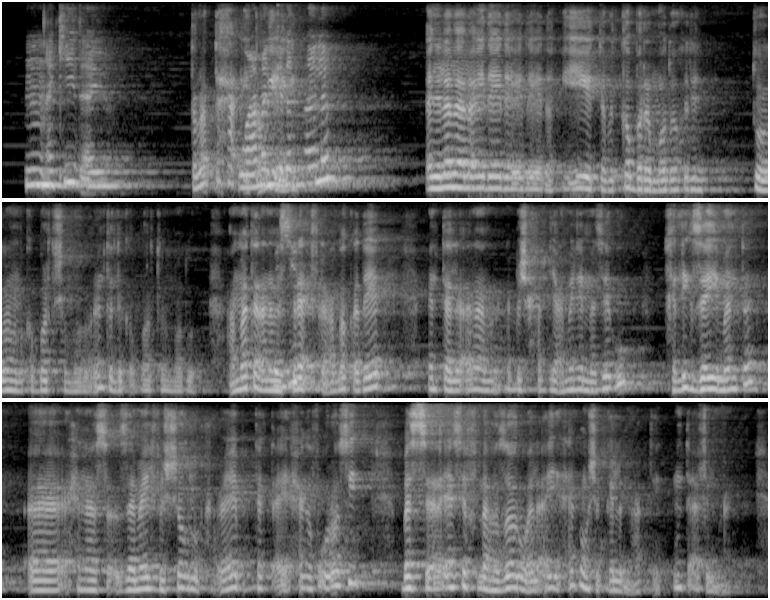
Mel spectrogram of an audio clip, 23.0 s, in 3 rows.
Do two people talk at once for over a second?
No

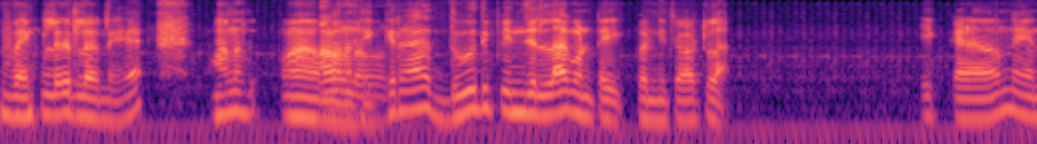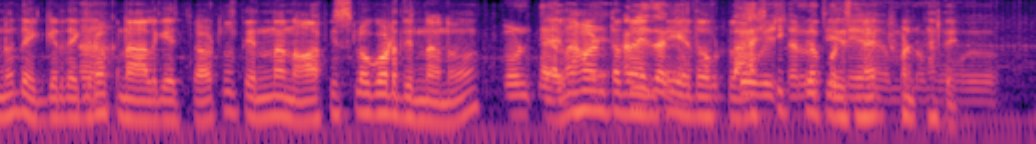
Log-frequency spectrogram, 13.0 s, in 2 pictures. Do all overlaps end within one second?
No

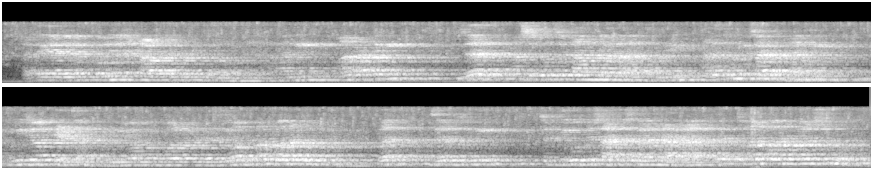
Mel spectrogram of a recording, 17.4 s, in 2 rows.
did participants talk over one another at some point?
No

